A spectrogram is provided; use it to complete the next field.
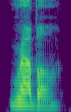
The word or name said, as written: rubble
